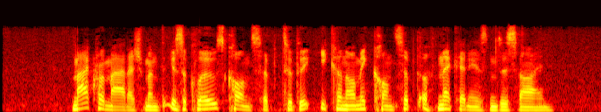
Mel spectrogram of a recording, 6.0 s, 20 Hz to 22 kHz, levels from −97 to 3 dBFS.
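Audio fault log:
Throughout: gain pumping. The level swings by around 15 dB, so loud and soft syllables sit squashed closer in level. This is likely from gain set far too high for the microphone, with a fast limiter or compressor clamping down on each loud sound. On a waveform, the peaks look flattened. A spectrogram shows little energy above an 8 kHz call-codec cutoff.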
